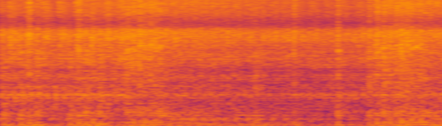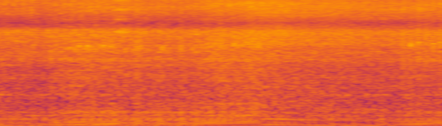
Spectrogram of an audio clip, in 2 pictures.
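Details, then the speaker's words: Twin-cylinder Briggs & Stratton engine on a mini bike, first start after a quick carburetor rebuild, homemade black steel pipe exhaust, hard lazy crank; putters at a steady idle, picks up cleanly on quick throttle blips and settles back; runs well. "not bad man it runs good I can't believe how good that runs honestly"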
